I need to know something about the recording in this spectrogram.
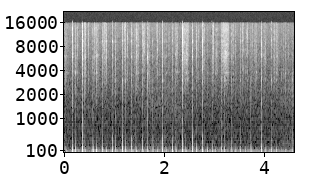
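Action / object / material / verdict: tap / engraved bamboo jar lid / bamboo / none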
